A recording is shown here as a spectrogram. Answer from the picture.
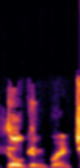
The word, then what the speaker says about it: Hilgenbrinck: Nailed the last name, Hilgenbrinck, just like it's spelled. Everybody hesitates before they say it, but it's not too scary once you do.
